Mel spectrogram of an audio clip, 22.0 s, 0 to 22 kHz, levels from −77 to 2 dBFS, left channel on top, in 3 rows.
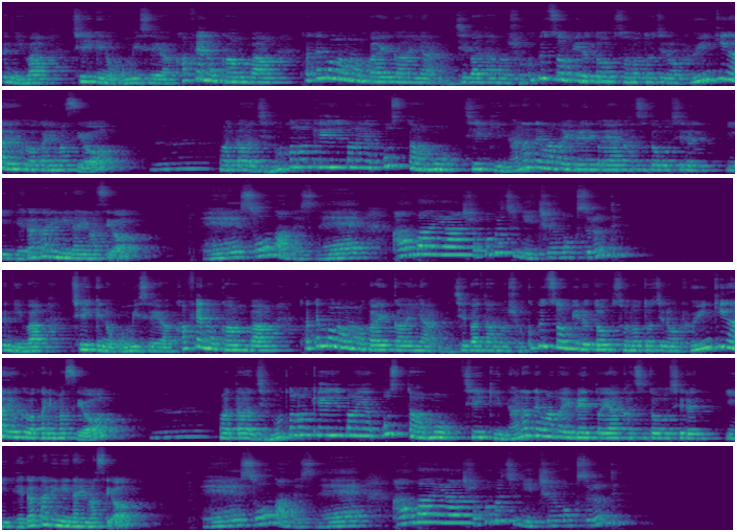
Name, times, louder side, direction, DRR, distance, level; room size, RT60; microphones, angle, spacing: voice 1, 0.0-8.4 9.5-14.3 14.6-15.9, right 3 dB, 85° right, 3 dB, 0.7 m, -28 dB
voice 2, 8.8-9.4 16.6-20.8, left 1 dB, 5° right, -4 dB, 1.0 m, -32 dB
4.0 x 2.2 x 3.9 m, 0.66 s
head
